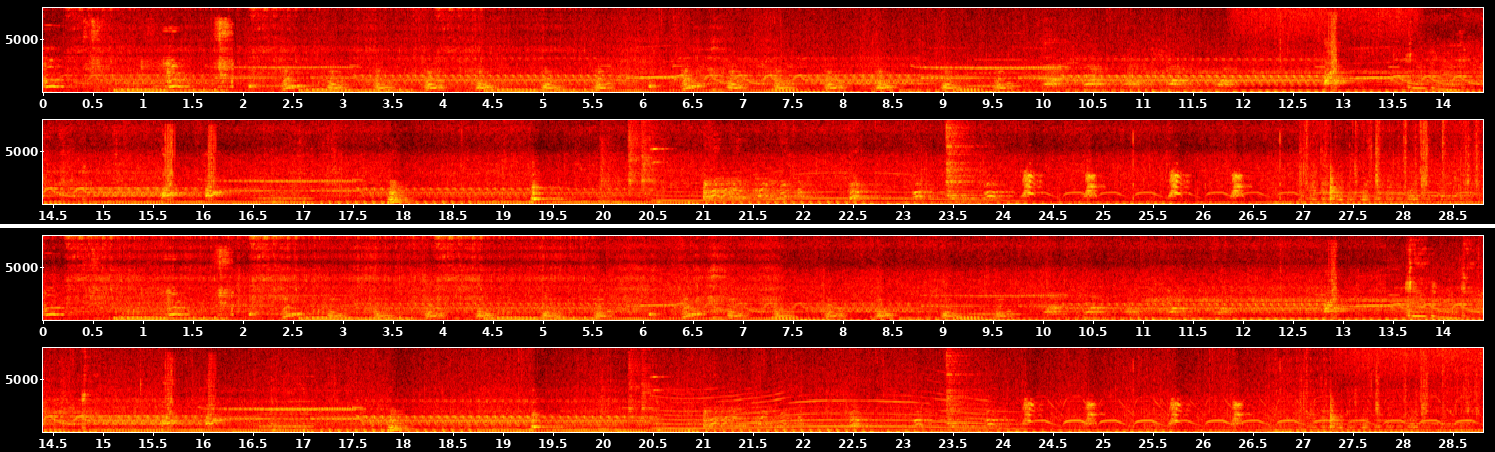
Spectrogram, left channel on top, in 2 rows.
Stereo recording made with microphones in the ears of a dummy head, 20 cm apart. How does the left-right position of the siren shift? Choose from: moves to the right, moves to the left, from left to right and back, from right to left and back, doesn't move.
moves to the right.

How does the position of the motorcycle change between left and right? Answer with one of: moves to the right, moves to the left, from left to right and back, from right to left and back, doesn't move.
doesn't move.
